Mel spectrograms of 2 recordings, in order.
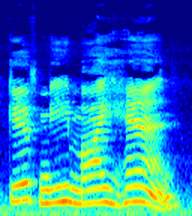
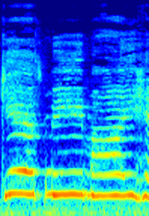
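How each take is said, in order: First: It is said a little louder. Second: It is said very loudly.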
